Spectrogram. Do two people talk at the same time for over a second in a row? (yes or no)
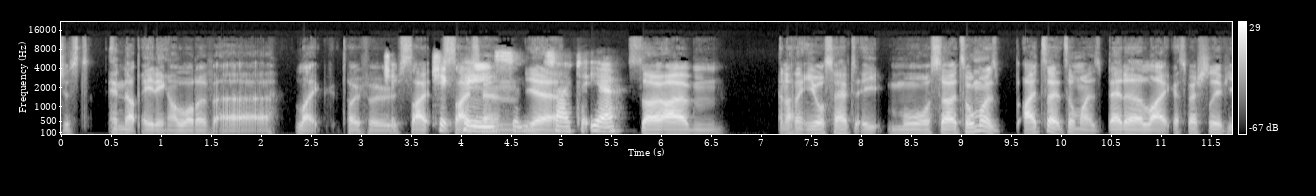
yes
